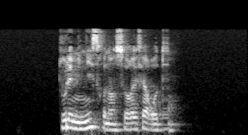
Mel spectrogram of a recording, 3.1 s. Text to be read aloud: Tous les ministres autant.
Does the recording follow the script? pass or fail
fail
